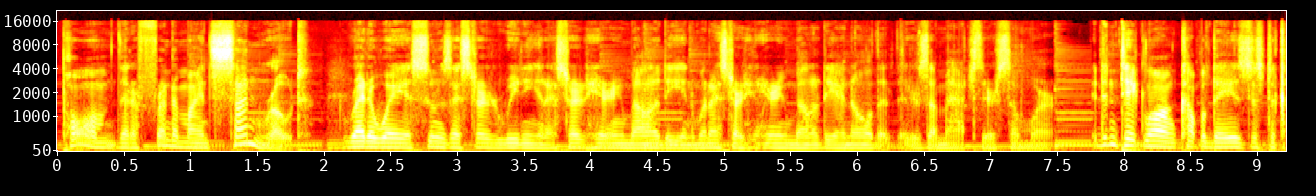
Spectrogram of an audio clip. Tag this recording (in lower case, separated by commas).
speech, music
